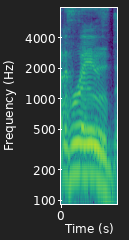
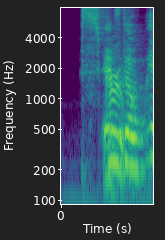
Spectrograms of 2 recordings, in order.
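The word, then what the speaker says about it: Skroob: Scroob. – To say it. – Scroob. – Stroop. I'm like saying it wrong. Stroop. I'm going to still say it. – Scroop. It's the letters of Brooks mixed up.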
